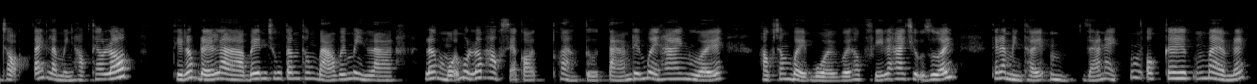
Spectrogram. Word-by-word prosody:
chọn 205 Hz, -, -2 dB
tách 270 Hz, +5 st, 0 dB
là 240 Hz, -3 st, 0 dB
mình 190 Hz, -2 st, -4 dB
học 205 Hz, 0 st, -5 dB
theo 245 Hz, +2 st, -2 dB
lớp. 300 Hz, +9 st, +7 dB, 0.4 s
Thì 230 Hz, -, +2 dB
lúc 295 Hz, +5 st, +3 dB
đấy 225 Hz, -3 st, +4 dB
là 240 Hz, -5 st, +5 dB
bên 255 Hz, +5 st, +3 dB
trung 275 Hz, 0 st, -5 dB
tâm 275 Hz, 0 st, -1 dB
thông 275 Hz, -1 st, -6 dB
báo 220 Hz, -2 st, +3 dB
với 235 Hz, +2 st, 0 dB
mình 255 Hz, -4 st, -1 dB
là 190 Hz, -1 st, -1 dB, 0.3 s
lớp 275 Hz, +3 st, +3 dB
mỗi 210 Hz, -4 st, +1 dB
một 310 Hz, -, 0 dB
lớp 290 Hz, +3 st, +2 dB
học 295 Hz, -3 st, -2 dB
sẽ -, -, -5 dB
có 200 Hz, 0 st, -2 dB, 0.2 s
khoảng 225 Hz, -7 st, -3 dB
từ 190 Hz, -, -5 dB
8 200 Hz, +2 st, -1 dB
đến 255 Hz, +1 st, 0 dB
12 255 Hz, -2 st, +1 dB
người 210 Hz, -6 st, +2 dB
ấy, 270 Hz, +5 st, -1 dB, 0.4 s
học 215 Hz, -, 0 dB
trong 250 Hz, 0 st, -3 dB
7 215 Hz, -7 st, +3 dB
buổi 175 Hz, -2 st, 0 dB
với 185 Hz, +1 st, +2 dB
học 225 Hz, -, -5 dB
phí 200 Hz, +1 st, -2 dB
là 250 Hz, -, 0 dB
2.500.000 245 Hz, -2 st, +3 dB, 0.4 s
thế 275 Hz, -, -2 dB
là 295 Hz, -, +4 dB
mình 220 Hz, -6 st, 0 dB
thấy, 190 Hz, -2 st, -1 dB
ừm, 225 Hz, -2 st, -1 dB, 0.2 s
giá 200 Hz, -1 st, -4 dB
này 250 Hz, -3 st, -4 dB
cũng 320 Hz, -, -7 dB
ô 265 Hz, 0 st, -3 dB
kê, 280 Hz, 0 st, +4 dB
cũng 280 Hz, 0 st, -8 dB
mềm 240 Hz, -8 st, +2 dB
đấy. 260 Hz, +7 st, 0 dB
245 Hz, 260 wpm, -24 LUFS, 205-270 Hz, 0.4 s, lớp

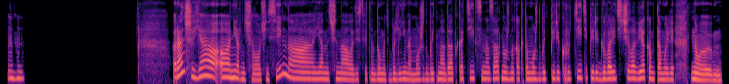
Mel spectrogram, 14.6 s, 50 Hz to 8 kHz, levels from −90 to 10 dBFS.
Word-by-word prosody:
Мгм. 195 Hz, -1 st, -2 dB, 3.0 s
Раньше 340 Hz, -, +6 dB
я, 245 Hz, +2 st, +4 dB
а, 225 Hz, -1 st, +5 dB
нервничала 175 Hz, -6 st, 0 dB
очень 160 Hz, +2 st, -4 dB
сильно. 195 Hz, -, +1 dB
Я 180 Hz, 0 st, -1 dB
начинала 175 Hz, -1 st, -2 dB
действительно 160 Hz, +1 st, -6 dB
думать: 165 Hz, 0 st, -3 dB
"Блин, 170 Hz, +1 st, -3 dB
а 160 Hz, -, -4 dB
может 165 Hz, +2 st, -5 dB
быть 170 Hz, +1 st, -5 dB
надо 175 Hz, 0 st, -1 dB
откатиться 185 Hz, +2 st, -1 dB
назад. 185 Hz, +1 st, -2 dB
Нужно 180 Hz, -1 st, -2 dB
как-то 180 Hz, 0 st, -4 dB
может 175 Hz, -1 st, -2 dB
быть 180 Hz, 0 st, -4 dB
перекрутить 190 Hz, +2 st, -3 dB
и -, -, -11 dB
переговорить 185 Hz, 0 st, +1 dB
с -, -, +2 dB
человеком, 195 Hz, -1 st, +1 dB
там". 170 Hz, -1 st, -1 dB
Или 170 Hz, 0 st, -1 dB, 0.3 s
ну, 180 Hz, -2 st, +5 dB
м, 150 Hz, -2 st, +1 dB
180 Hz, 125 wpm, -25 LUFS, 170-195 Hz, 3.0 s, Раньше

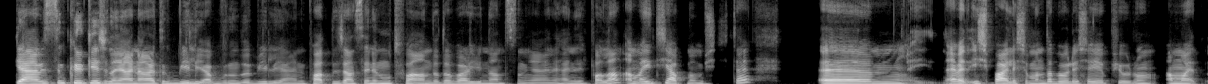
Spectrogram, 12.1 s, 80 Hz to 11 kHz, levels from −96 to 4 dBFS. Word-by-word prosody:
Gelmişsin 235 Hz, +2 st, +5 dB
40 260 Hz, 0 st, +3 dB
yaşına, 245 Hz, -5 st, +2 dB
yani, 195 Hz, 0 st, +3 dB
artık 205 Hz, 0 st, 0 dB
bil 230 Hz, 0 st, 0 dB
ya, 180 Hz, -1 st, -3 dB
bunu 180 Hz, -1 st, -6 dB
da 180 Hz, +1 st, -8 dB
bil 205 Hz, -1 st, -6 dB
yani. 165 Hz, -1 st, -8 dB
Patlıcan 185 Hz, +2 st, 0 dB
senin 185 Hz, 0 st, -2 dB
mutfağında 175 Hz, -3 st, -1 dB
da 190 Hz, +1 st, -4 dB
var, 205 Hz, -1 st, -1 dB
Yunansın, 185 Hz, -3 st, -7 dB
yani, 150 Hz, +1 st, -11 dB
hani, 165 Hz, -1 st, -8 dB
falan 155 Hz, -1 st, 0 dB
ama 255 Hz, +3 st, -1 dB
hiç 225 Hz, +1 st, -3 dB
yapmamış 150 Hz, -, -2 dB
işte. 320 Hz, +6 st, -6 dB, 0.7 s
Emm, 225 Hz, +1 st, +4 dB
eee, 200 Hz, -2 st, -9 dB, 0.2 s
evet, 220 Hz, -7 st, +4 dB
iş 225 Hz, 0 st, -3 dB
paylaşımında 190 Hz, 0 st, +2 dB
böyle 205 Hz, +1 st, -2 dB
şey 225 Hz, -2 st, -6 dB
yapıyorum 195 Hz, 0 st, -7 dB
ama, 205 Hz, -1 st, 0 dB
aaa, -, -, -5 dB
195 Hz, 170 wpm, -22 LUFS, 180-225 Hz, 0.7 s, Gelmişsin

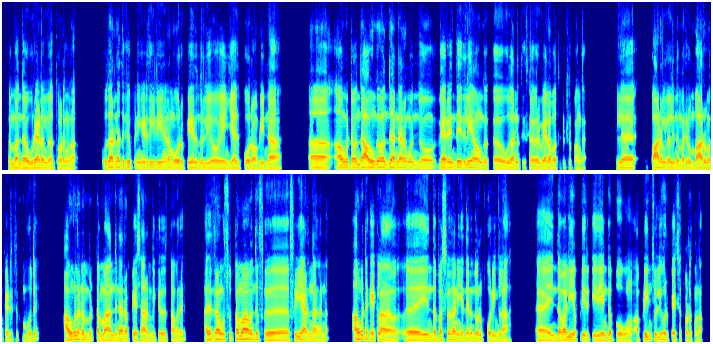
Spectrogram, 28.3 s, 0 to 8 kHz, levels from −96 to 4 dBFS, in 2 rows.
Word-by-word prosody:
நம்ம 115 Hz, +1 st, -2 dB
அந்த 115 Hz, 0 st, +1 dB
உரையாடல்கள 125 Hz, -3 st, +2 dB
தொடங்கலாம். 110 Hz, -3 st, -2 dB, 0.6 s
உதாரணத்துக்கு 150 Hz, 0 st, +1 dB
இப்போ 130 Hz, -, -13 dB
நீங்க 130 Hz, 0 st, -1 dB
எடுத்துக்கிட்டீங்கன்னா, 130 Hz, 0 st, -1 dB
நம்ம 125 Hz, -1 st, -1 dB
ஒரு 115 Hz, -, -2 dB
பேருந்துலயோ 120 Hz, -2 st, 0 dB, 0.2 s
எங்கேயாவது 115 Hz, +1 st, -1 dB
போறோம் 120 Hz, -2 st, +1 dB
அப்டின்னா, 105 Hz, +5 st, 0 dB, 0.8 s
அ -, -, +1 dB, 0.5 s
அவங்ககிட்ட 140 Hz, 0 st, +2 dB
வந்து 150 Hz, +1 st, +1 dB
அவங்க 150 Hz, +3 st, +3 dB
வந்து 150 Hz, +3 st, -1 dB
அந்நேரம் 140 Hz, 0 st, +1 dB
கொஞ்சம் 125 Hz, -1 st, -2 dB, 0.3 s
வேற 135 Hz, -, +4 dB
எந்த 135 Hz, -, -2 dB
இதிலேயும், 145 Hz, +1 st, +2 dB
அவங்க 130 Hz, -2 st, 0 dB, 0.2 s
க 120 Hz, -, 0 dB, 0.2 s
உதாரணத்துக்கு 130 Hz, 0 st, -2 dB
சில 125 Hz, -, 0 dB
பேரு 125 Hz, -2 st, 0 dB
வேலை 125 Hz, +2 st, +4 dB
பார்த்துக்கிட்டுருப்பாங்க. 105 Hz, -5 st, -7 dB, 0.7 s
இல்ல, 130 Hz, +1 st, -1 dB, 0.6 s
பாடல்கள் 130 Hz, -1 st, +3 dB
இந்த 120 Hz, 0 st, -2 dB
மாரி 130 Hz, -1 st, 0 dB
ரொம்ப 120 Hz, -, -3 dB
ஆர்வமா 125 Hz, +1 st, +1 dB
கேட்டுகிட்டுருக்கும்போது, 120 Hz, -1 st, -6 dB, 0.6 s
அவுங்கள 160 Hz, +5 st, +4 dB
நம்பட் 130 Hz, -2 st, -4 dB
நம்ம 120 Hz, 0 st, +1 dB
அந்த 120 Hz, +3 st, -2 dB
நேரம் 135 Hz, -1 st, 0 dB
பேச 125 Hz, -1 st, 0 dB
ஆரம்பிக்கிறது 110 Hz, -1 st, -3 dB
தவறு. 105 Hz, +2 st, -3 dB, 0.4 s
அதேநேரத்துல 145 Hz, +3 st, +3 dB
அவுங்க 140 Hz, -2 st, +1 dB
சுத்தமா 150 Hz, +4 st, +3 dB
வந்து 145 Hz, +1 st, -1 dB
ஃப் -, -, -14 dB, 0.6 s
ஃப்ரீயா 140 Hz, +2 st, +2 dB
இருந்தாங்கன்னா, 125 Hz, -5 st, -3 dB, 0.5 s
அவுங்கட்ட 165 Hz, +1 st, +3 dB
கேட்கலாம். 135 Hz, -3 st, +3 dB, 0.4 s
அ -, -, +3 dB, 0.4 s
இந்த 130 Hz, 0 st, -1 dB
பஸ்ல 135 Hz, +2 st, -1 dB
தான் 135 Hz, -, +2 dB
நீங்க 120 Hz, -1 st, -2 dB
தினந்தோறும் 120 Hz, +1 st, -2 dB
போறீங்களா? 100 Hz, -3 st, -1 dB, 0.6 s
அ 120 Hz, -, +3 dB, 0.3 s
இந்த 125 Hz, +1 st, -1 dB
வழி 140 Hz, +3 st, +3 dB
எப்டி 125 Hz, +1 st, -3 dB
இருக்கு? 115 Hz, +2 st, -4 dB
இது 110 Hz, -, +1 dB
எங்க 125 Hz, +3 st, 0 dB
போகும்? 105 Hz, 0 st, -2 dB
அப்டின்னு 140 Hz, +8 st, -2 dB
சொல்லி 135 Hz, +1 st, -1 dB
ஒரு -, -, -8 dB
பேச்சைத் 115 Hz, -1 st, -4 dB
தொடங்கலாம். 90 Hz, -1 st, -6 dB
125 Hz, 160 wpm, -24 LUFS, 115-135 Hz, 0.8 s, வேற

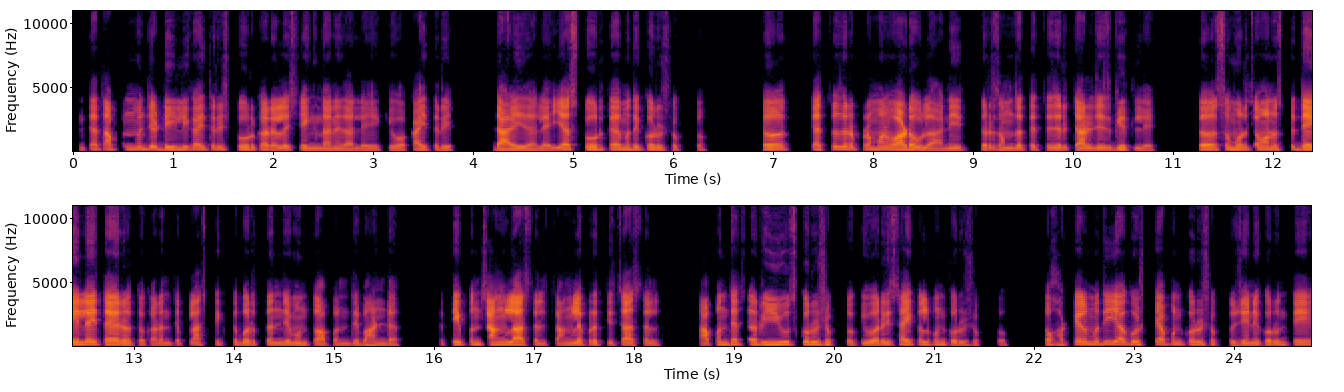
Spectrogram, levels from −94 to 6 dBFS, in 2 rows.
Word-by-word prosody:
त्यात 180 Hz, 0 st, -2 dB
आपण 175 Hz, +2 st, -1 dB
म्हणजे 195 Hz, +1 st, 0 dB
डेली 180 Hz, +1 st, 0 dB
काहीतरी 185 Hz, 0 st, -2 dB
स्टोअर 175 Hz, 0 st, -3 dB
करायला 160 Hz, -3 st, +3 dB
शेंगदाणे 140 Hz, -1 st, -2 dB
झाले 115 Hz, -2 st, -4 dB
किंवा 130 Hz, +2 st, -7 dB
काहीतरी 135 Hz, 0 st, -2 dB, 0.5 s
डाळी 130 Hz, +1 st, +4 dB
झाले 125 Hz, -1 st, -2 dB
या 180 Hz, +3 st, +5 dB
स्टोअर 175 Hz, -1 st, -1 dB
त्यामध्ये 175 Hz, 0 st, +1 dB
करू 170 Hz, -1 st, 0 dB
शकतो. 145 Hz, -8 st, -13 dB, 0.6 s
तर 185 Hz, +2 st, +5 dB, 0.3 s
त्याचं 175 Hz, +3 st, +1 dB
जर 200 Hz, 0 st, +2 dB
प्रमाण 185 Hz, +1 st, -1 dB
वाढवलं 175 Hz, -4 st, +5 dB
आणि 125 Hz, +6 st, -2 dB, 0.2 s
जर 160 Hz, -1 st, -2 dB
समजा, 150 Hz, 0 st, -2 dB
त्याचे 155 Hz, +1 st, -4 dB
जर 160 Hz, -1 st, +1 dB
चार्जेस 150 Hz, 0 st, +3 dB
घेतले, 145 Hz, -6 st, -3 dB, 0.5 s
तर 175 Hz, +2 st, +5 dB
समोरचा 185 Hz, 0 st, -1 dB
माणूस 185 Hz, 0 st, +1 dB
तो -, -, -3 dB
द्यायलाही 180 Hz, +1 st, +8 dB
तयार 160 Hz, -2 st, +7 dB
होतो 135 Hz, -4 st, -2 dB
कारण 135 Hz, +3 st, -5 dB
ते -, -, -4 dB
प्लास्टिकचं 150 Hz, +2 st, -5 dB
बर्तन 150 Hz, +1 st, -2 dB
जे 155 Hz, -, 0 dB
म्हणतो 145 Hz, -2 st, -3 dB
आपण, 120 Hz, -1 st, -4 dB
जे 125 Hz, -, -5 dB
भांडं, 125 Hz, -1 st, -4 dB
तर 115 Hz, +6 st, -25 dB
ते 175 Hz, -, +7 dB
पण 185 Hz, -1 st, -2 dB
चांगलं 170 Hz, +1 st, +7 dB
असेल, 160 Hz, -4 st, -5 dB
चांगल्या 140 Hz, +3 st, +2 dB
प्रतीचं 150 Hz, 0 st, -2 dB
असेल. 145 Hz, -5 st, -7 dB, 0.4 s
आपण 180 Hz, +4 st, -1 dB
त्याचा 180 Hz, 0 st, 0 dB
रियुज 175 Hz, +1 st, +1 dB
करू 185 Hz, 0 st, +2 dB
शकतो 160 Hz, -5 st, -7 dB
किंवा 150 Hz, +2 st, +1 dB
रिसायकल 165 Hz, +2 st, +1 dB
पण 175 Hz, -1 st, -5 dB
करू 145 Hz, -5 st, -3 dB
शकतो. 130 Hz, -4 st, -15 dB, 0.4 s
तर -, -, +1 dB
हॉटेलमध्ये 195 Hz, +6 st, +1 dB
या 195 Hz, -1 st, +5 dB
गोष्टी 195 Hz, 0 st, -2 dB
आपण 190 Hz, 0 st, -2 dB
करू 190 Hz, 0 st, -1 dB
शकतो, 165 Hz, -6 st, -9 dB
जेणेकरून 155 Hz, +4 st, -1 dB
ते 165 Hz, 0 st, +2 dB
160 Hz, 175 wpm, -26 LUFS, 145-180 Hz, 0.6 s, द्यायलाही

